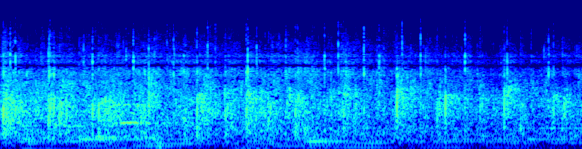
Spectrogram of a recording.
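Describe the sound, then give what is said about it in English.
An audience claps their hands in steady, dense applause that fills the whole clip, many hands blending into a continuous, even patter with a few voices faintly mixed in. “Yeah, we'll give them a hand clap.”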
